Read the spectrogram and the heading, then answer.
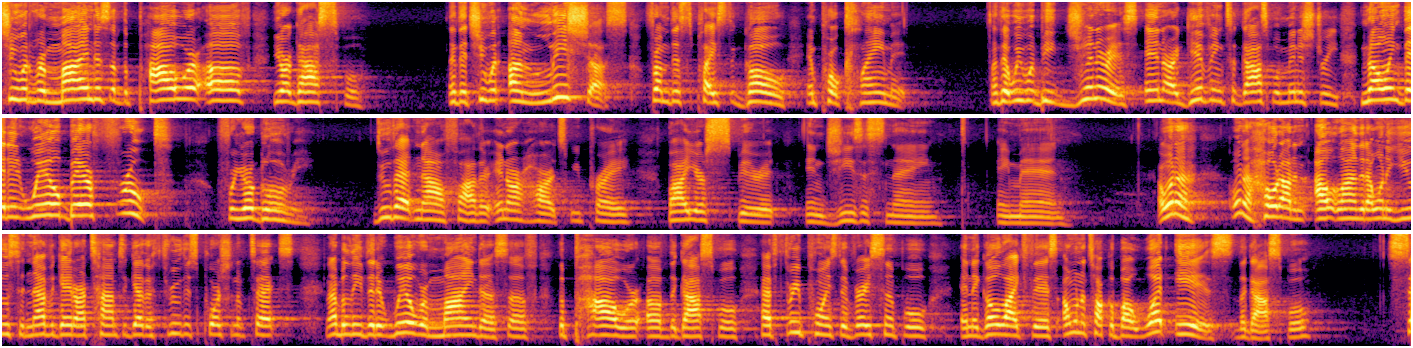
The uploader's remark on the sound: speaking at Berean Baptist Church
